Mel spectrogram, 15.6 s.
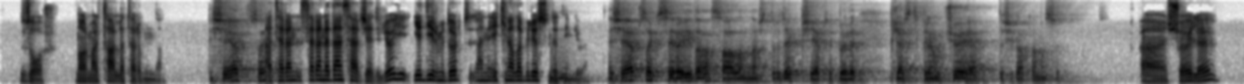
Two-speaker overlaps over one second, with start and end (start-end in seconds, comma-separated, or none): none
